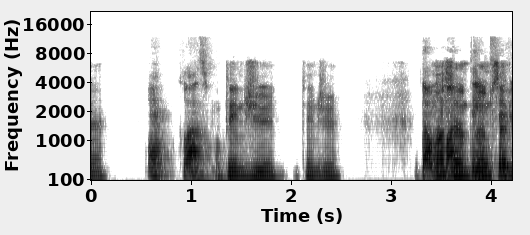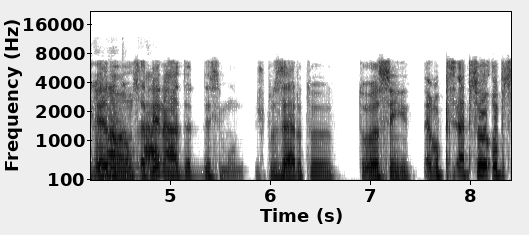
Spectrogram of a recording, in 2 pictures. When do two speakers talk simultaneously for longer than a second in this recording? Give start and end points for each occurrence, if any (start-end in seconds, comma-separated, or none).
3.4-5.1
